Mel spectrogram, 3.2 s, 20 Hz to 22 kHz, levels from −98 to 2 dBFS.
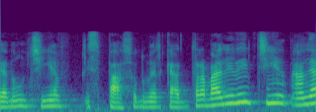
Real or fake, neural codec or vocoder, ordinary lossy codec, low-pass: real; none; none; none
